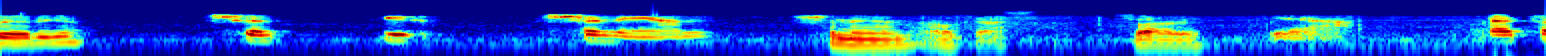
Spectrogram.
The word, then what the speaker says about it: Shanann: say it again sh shanan shanan okay sorry yeah that's okay everybody says it wrong say Shannon she was with her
